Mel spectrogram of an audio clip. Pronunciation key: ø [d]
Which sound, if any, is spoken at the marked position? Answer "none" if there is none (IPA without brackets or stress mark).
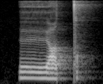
tˤ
